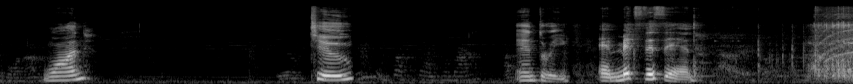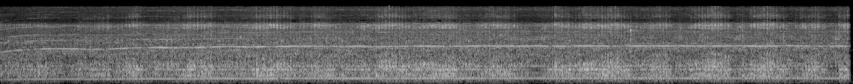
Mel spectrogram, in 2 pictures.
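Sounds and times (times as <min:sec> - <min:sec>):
electric hand mixer whine: 0:08.0 - 0:17.0.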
